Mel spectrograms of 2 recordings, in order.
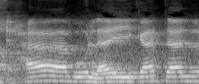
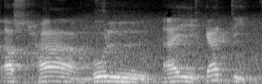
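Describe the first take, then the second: First: The word ends with a fathah 'a' vowel. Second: The word ends with a kasrah 'i' vowel. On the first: This is the reading of a minority of reciters. "Mereka baca begini" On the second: This is the reading of the majority of reciters. "jumhur termasuk kiraat kita"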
